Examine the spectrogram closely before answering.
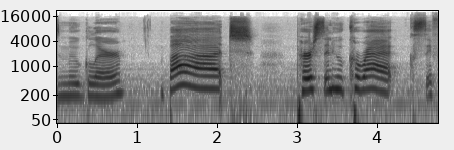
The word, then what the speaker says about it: Mugler: unquote correct my pronunciation it is not mugly and i know that it is mugler but person who corrects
